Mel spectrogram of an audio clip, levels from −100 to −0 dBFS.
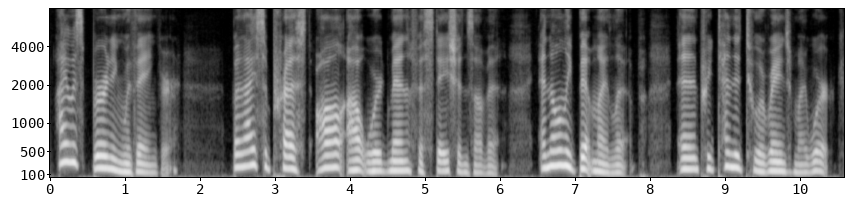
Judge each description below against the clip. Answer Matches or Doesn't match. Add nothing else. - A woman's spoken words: Matches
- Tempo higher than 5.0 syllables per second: Doesn't match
